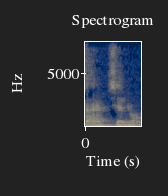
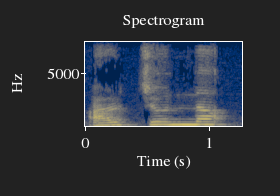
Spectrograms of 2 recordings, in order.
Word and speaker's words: Arjuna: i think you pronounced arjuna watching correct okay and it's not arjun in hindi it's arjun in in sanskrit it is arjuna arjuna that na has an akara also with it so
